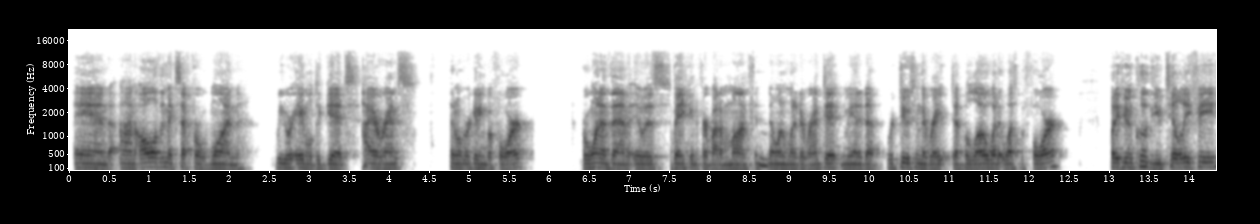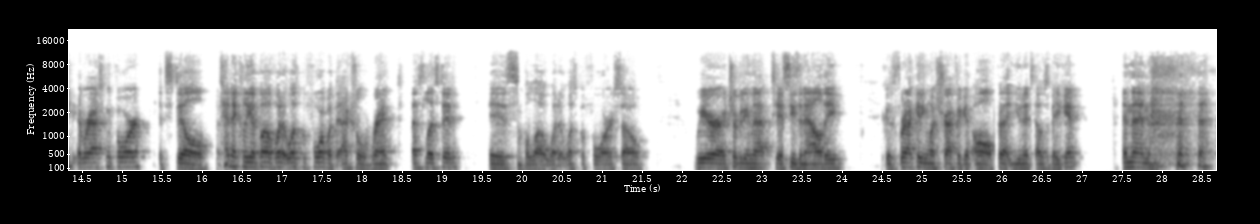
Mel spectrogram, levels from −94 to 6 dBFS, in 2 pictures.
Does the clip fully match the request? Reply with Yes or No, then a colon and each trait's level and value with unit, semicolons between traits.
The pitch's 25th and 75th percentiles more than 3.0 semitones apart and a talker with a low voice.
No: narrow, 2.5 semitones; low, 115 Hz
